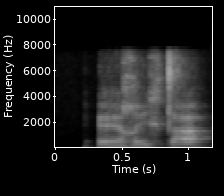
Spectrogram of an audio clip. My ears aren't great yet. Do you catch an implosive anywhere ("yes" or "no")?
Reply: no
